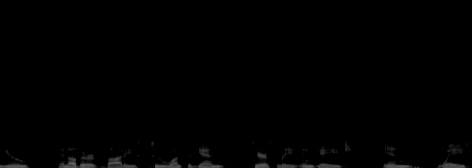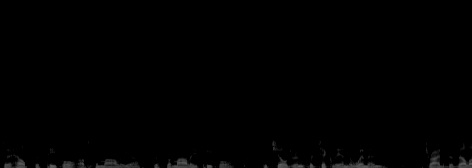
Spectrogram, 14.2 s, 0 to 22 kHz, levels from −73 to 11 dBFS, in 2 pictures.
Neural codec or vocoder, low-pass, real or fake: none; 3.6 kHz; real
